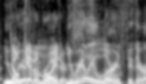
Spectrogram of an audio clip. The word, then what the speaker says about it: Reuters: Well, th- next story of the week comes to us from Re- Roy- how do you say it? Reuters. Reuters. Readers. It's Reuters. It's spelled Reuters.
